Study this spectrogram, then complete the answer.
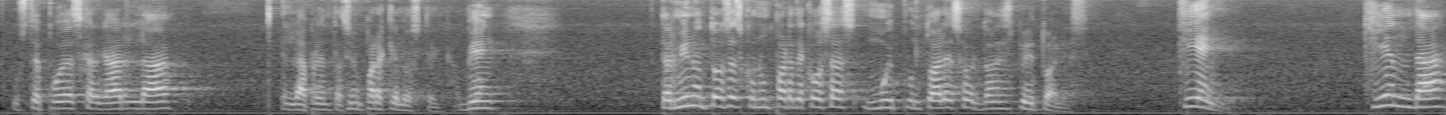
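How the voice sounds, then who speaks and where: Audible room echo around a man's high voice, its pitch varying in an ordinary way. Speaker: pastor. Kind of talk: sermon.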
